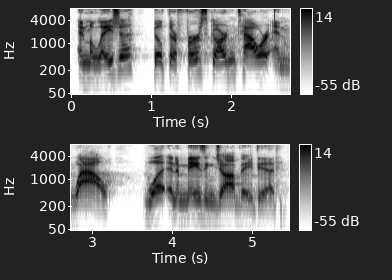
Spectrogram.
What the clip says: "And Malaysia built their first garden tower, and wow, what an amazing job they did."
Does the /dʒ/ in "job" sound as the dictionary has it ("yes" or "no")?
yes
